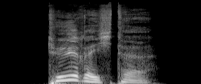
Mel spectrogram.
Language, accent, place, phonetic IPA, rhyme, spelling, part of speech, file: German, Germany, Berlin, [ˈtøːʁɪçtə], -øːʁɪçtə, törichte, adjective, De-törichte.ogg
- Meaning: inflection of töricht: 1. strong/mixed nominative/accusative feminine singular 2. strong nominative/accusative plural 3. weak nominative all-gender singular 4. weak accusative feminine/neuter singular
